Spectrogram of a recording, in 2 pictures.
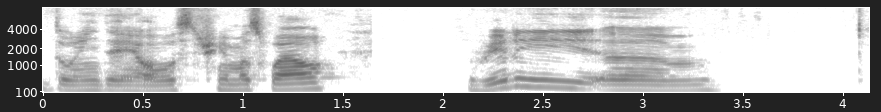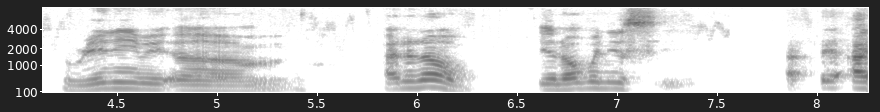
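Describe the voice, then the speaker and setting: A man's voice: fairly high pitch, gravelly, fairly bright tone. A man in his late twenties from Brazil, a streamer answering interview questions hesitantly with many ums. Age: 20s. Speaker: guest streamer.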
